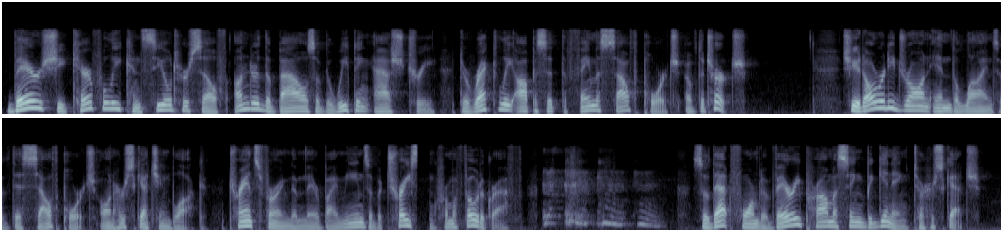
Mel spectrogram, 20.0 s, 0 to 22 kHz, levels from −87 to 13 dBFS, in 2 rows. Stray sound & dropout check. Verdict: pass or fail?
fail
